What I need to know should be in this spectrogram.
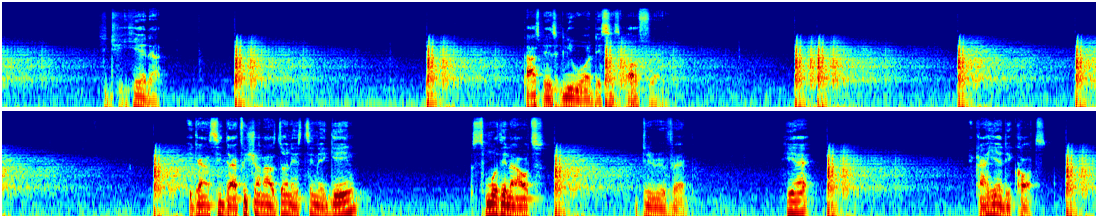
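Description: Short electronic notes ring out from a drum machine, each trailing off in a long echoing tail.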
